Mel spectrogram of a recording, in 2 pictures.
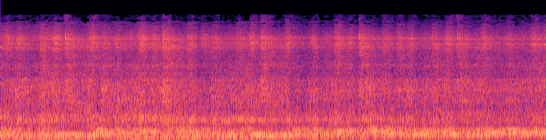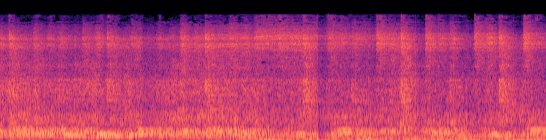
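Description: Loud electronic dance music from a DJ set playing over a club PA, a repeating synth riff carrying the track; about eight seconds in, a heavy bass line and kick drop in underneath.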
